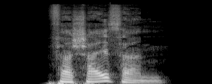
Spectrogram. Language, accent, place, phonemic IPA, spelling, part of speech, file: German, Germany, Berlin, /fɛɐ̯ˈʃaɪ̯sɐn/, verscheißern, verb, De-verscheißern.ogg
- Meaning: to fool someone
